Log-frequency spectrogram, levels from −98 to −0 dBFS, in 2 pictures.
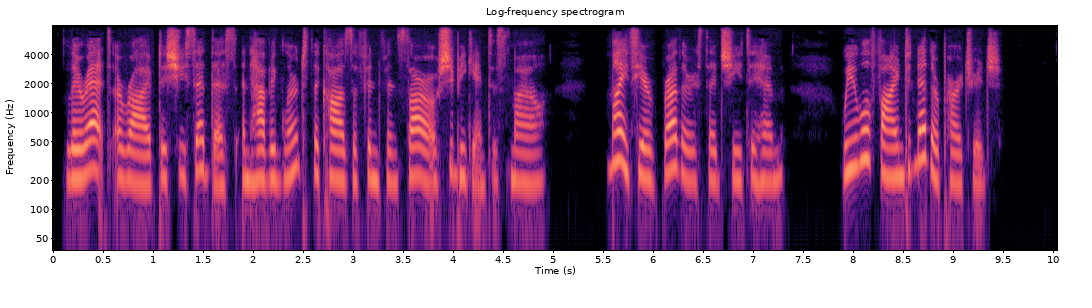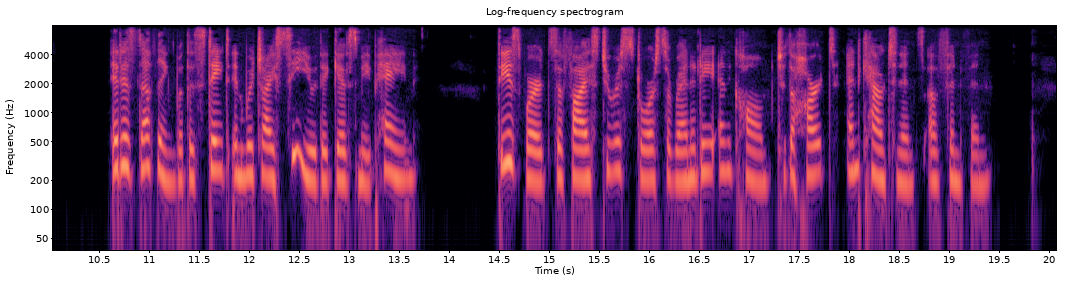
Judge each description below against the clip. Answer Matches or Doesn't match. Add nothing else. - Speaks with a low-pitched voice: Doesn't match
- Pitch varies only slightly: Doesn't match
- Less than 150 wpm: Doesn't match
